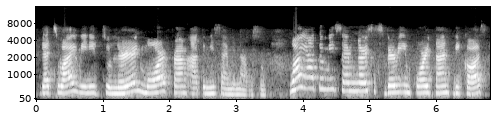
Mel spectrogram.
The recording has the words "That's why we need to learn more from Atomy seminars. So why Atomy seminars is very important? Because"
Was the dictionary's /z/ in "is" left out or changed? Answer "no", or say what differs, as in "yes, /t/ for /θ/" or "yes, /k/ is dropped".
yes, /s/ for /z/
